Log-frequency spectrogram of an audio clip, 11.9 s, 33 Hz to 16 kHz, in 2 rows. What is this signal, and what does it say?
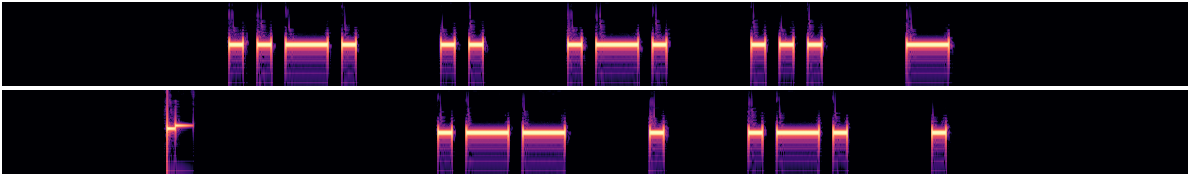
Morse code, heard as a keyed tone, about 17 wpm, spaced as for 12 wpm, 700 Hz. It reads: FIRST WERE
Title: 2x Character Spacing - Top 100 Words - 17wpm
